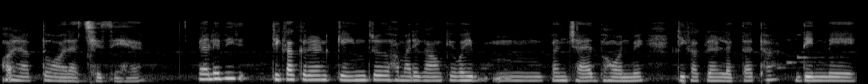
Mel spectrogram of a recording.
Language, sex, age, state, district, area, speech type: Hindi, female, 30-45, Uttar Pradesh, Chandauli, urban, spontaneous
